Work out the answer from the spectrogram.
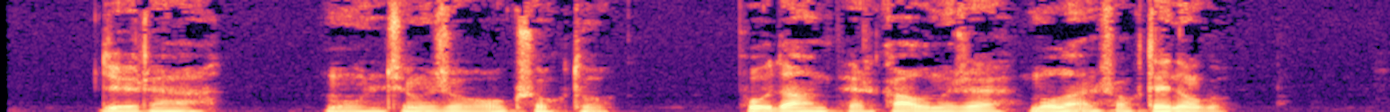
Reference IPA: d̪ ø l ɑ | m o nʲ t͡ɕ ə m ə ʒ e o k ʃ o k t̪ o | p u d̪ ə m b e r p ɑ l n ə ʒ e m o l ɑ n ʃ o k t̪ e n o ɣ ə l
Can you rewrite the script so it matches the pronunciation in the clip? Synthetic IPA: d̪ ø ɾ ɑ | m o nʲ t͡ɕ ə m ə ʒ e o k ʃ o k t̪ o | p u d̪ ɑ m p e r k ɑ l m ə ʒ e m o l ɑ n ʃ o k t̪ e n o ɣ ə l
